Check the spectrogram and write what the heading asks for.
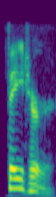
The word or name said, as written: faitour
